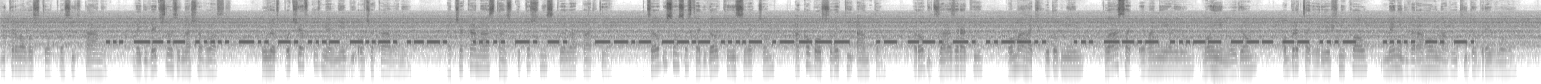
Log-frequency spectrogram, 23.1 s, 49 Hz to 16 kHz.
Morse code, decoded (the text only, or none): SQ5DNV/P 5NN QQ41 AGN? SQ3OMV 5NN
